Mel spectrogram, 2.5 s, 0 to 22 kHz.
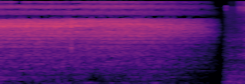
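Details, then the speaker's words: Wanderlodge bus with Detroit Diesel 6V92TA: steady high airy hiss from the air switch locking the steering column, cutting off sharply when released; the switch leaks badly. "all the way up just that the switch leaks really bad"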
